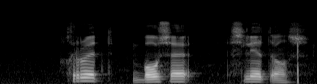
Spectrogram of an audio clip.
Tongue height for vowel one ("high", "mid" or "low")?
high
